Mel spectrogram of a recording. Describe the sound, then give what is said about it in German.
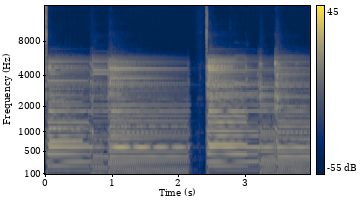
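An electric guitar played through a boost pedal, on the amp's clean channel with the Tube Screamer switched off, rings out loud, gritty sustained chords, breaks off into a brief silence with a click, then resumes with more ringing strums. “Und dann habe ich da ja auch noch den Boost, drück den mal. Wie der klingt der?”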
